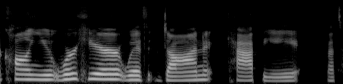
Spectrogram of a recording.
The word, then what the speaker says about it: Don Capi: so we are calling you we're here with Don Kappy that's how you pronounce it right yes okay just double checking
